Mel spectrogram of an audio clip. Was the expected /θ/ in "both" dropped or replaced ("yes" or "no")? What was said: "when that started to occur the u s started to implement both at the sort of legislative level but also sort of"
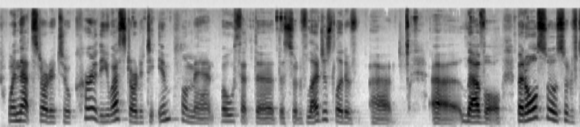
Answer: no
